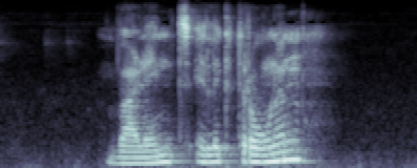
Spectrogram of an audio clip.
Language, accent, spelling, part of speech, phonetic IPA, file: German, Austria, Valenzelektronen, noun, [vaˈlɛnt͡sʔeːlɛkˌtʁoːnən], De-at-Valenzelektronen.ogg
- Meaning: plural of Valenzelektron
